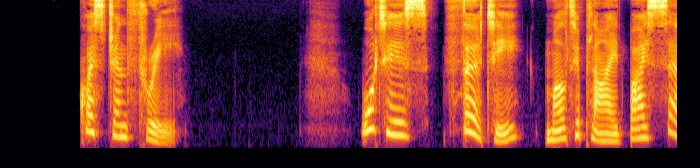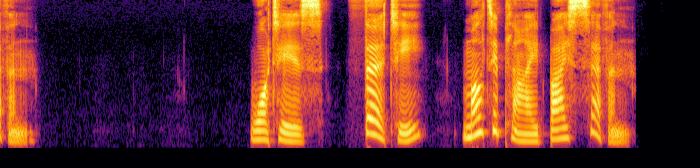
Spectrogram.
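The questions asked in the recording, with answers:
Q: What is 30 multiplied by 7?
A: 210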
